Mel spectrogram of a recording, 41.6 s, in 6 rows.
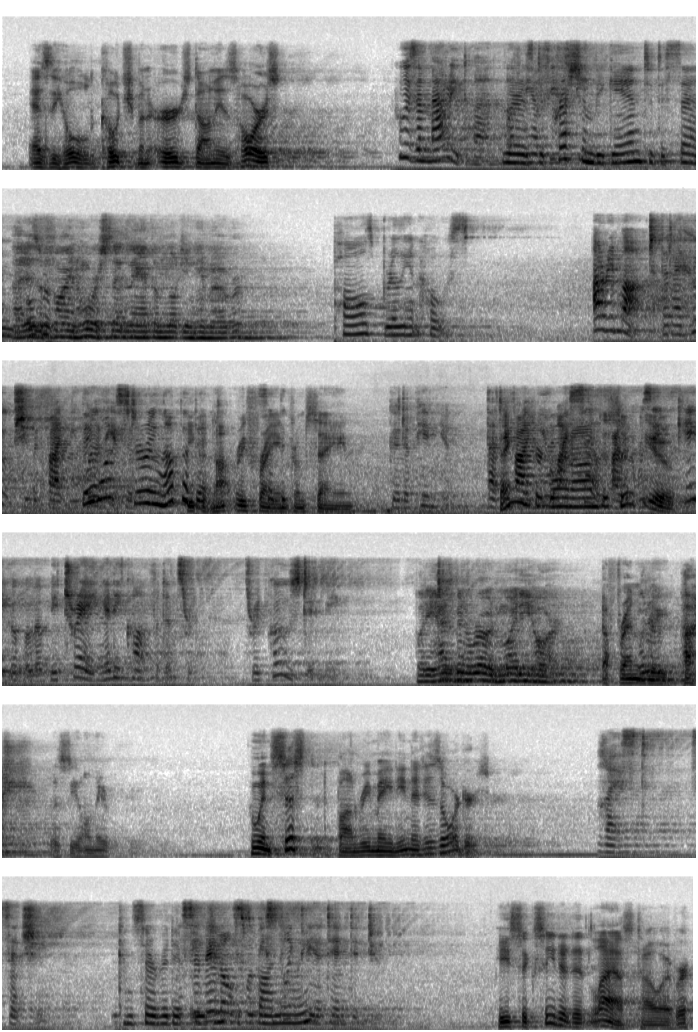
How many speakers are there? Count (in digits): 4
